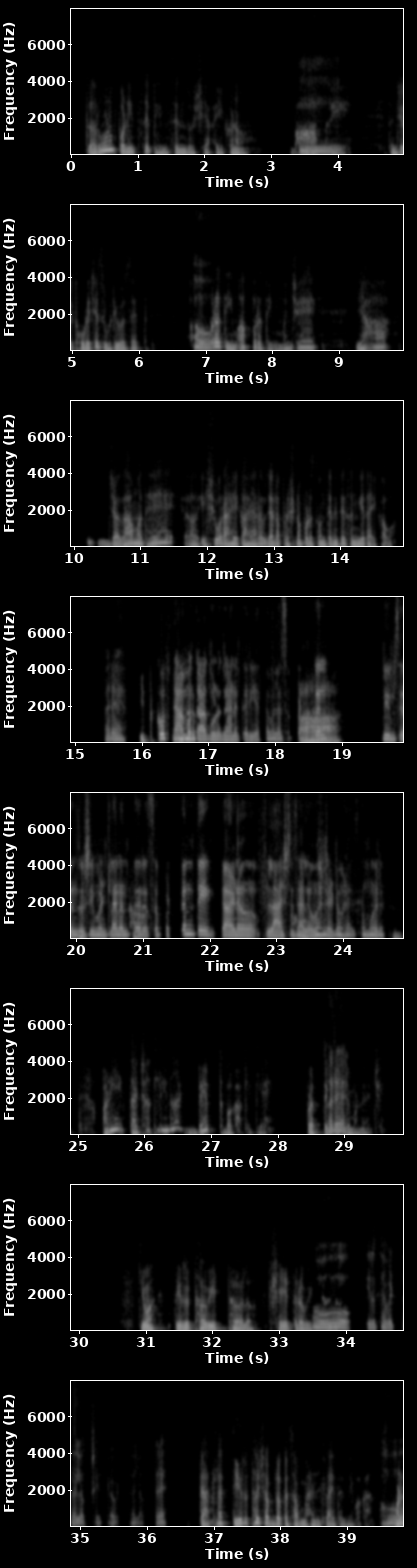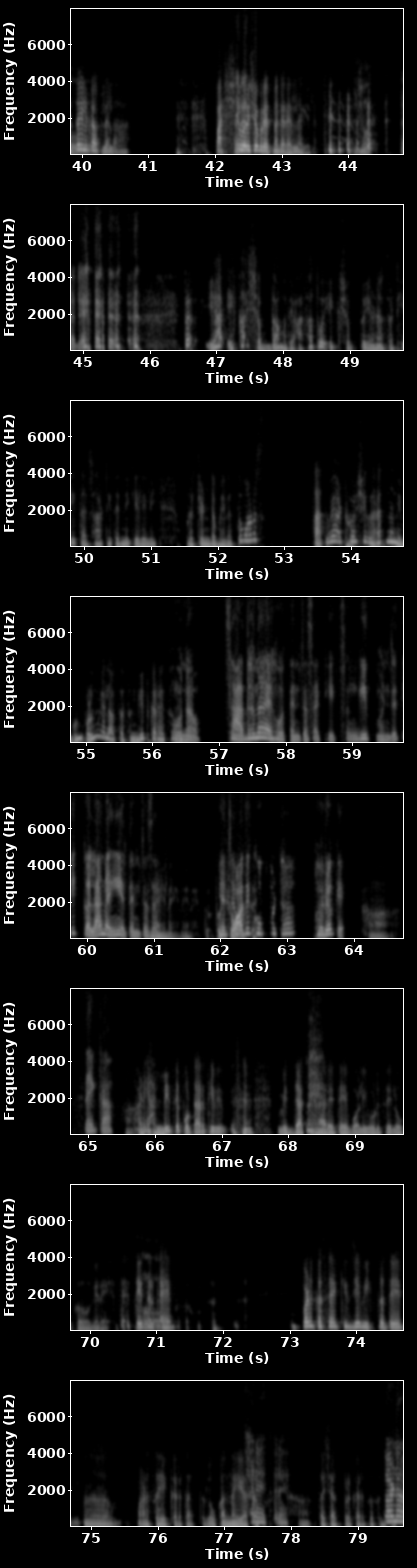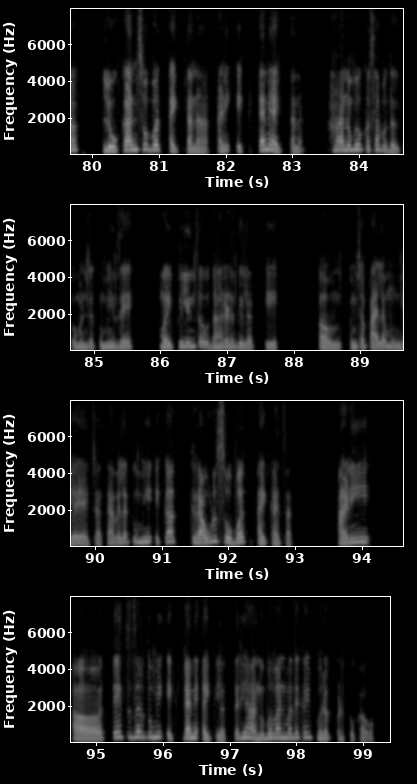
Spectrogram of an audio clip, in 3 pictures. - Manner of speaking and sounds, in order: surprised: "बापरे!"; other background noise; in English: "राम का गुणगान करे"; tapping; drawn out: "आ"; in English: "फ्लॅश"; laughing while speaking: "झालं माझ्या डोळ्यासमोर"; in English: "डेप्थ"; chuckle; laugh; laughing while speaking: "खरं आहे"; laugh; chuckle; in English: "क्राउडसोबत"
- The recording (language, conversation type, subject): Marathi, podcast, संगीताच्या लयींत हरवण्याचा तुमचा अनुभव कसा असतो?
